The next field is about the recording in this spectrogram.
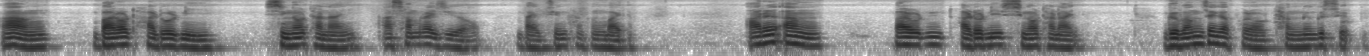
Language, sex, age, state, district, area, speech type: Bodo, male, 18-30, Assam, Kokrajhar, rural, spontaneous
